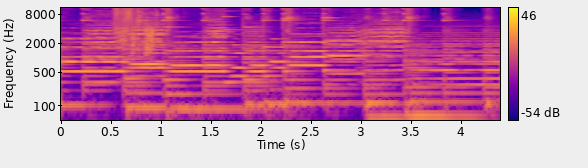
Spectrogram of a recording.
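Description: Light background music with a bass line, with a bright jingling chime flourish about half a second in.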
